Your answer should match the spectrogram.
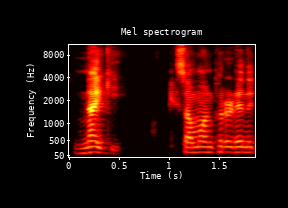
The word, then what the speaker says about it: Nike: It's an American company. It's pronounced Nike. Someone put it in the chat. It's from Oregon. It's Nike.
